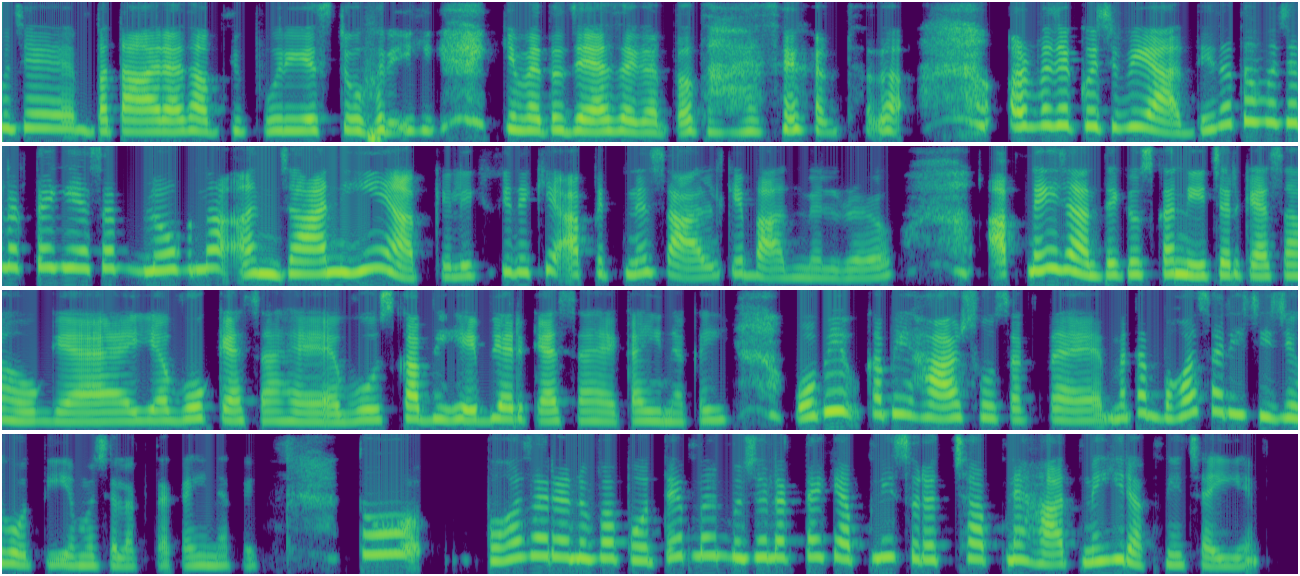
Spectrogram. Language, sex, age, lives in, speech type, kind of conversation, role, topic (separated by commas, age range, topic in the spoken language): Hindi, female, 20-24, India, conversation, podcast, guest, किसी अजनबी से दोस्ती की शुरुआत कैसे करें?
